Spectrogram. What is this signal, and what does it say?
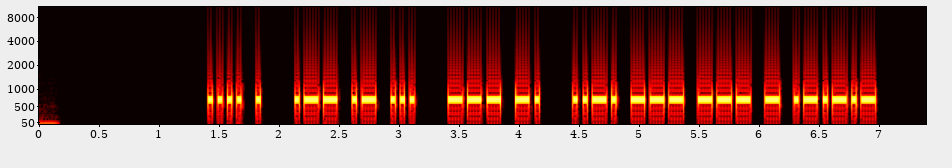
Morse code, heard as a keyed tone, about 32 wpm, 700 Hz. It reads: HE WAS ON FOOT.
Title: Sentences from Top 1000 Words - Review Part 3 - 30wpm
